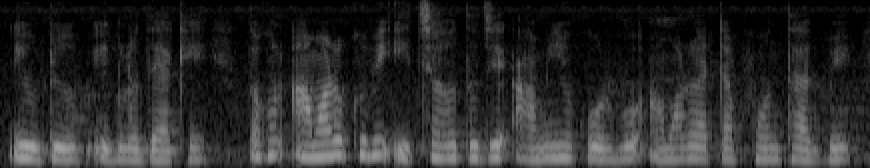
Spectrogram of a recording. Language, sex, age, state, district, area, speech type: Bengali, female, 30-45, West Bengal, Howrah, urban, spontaneous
